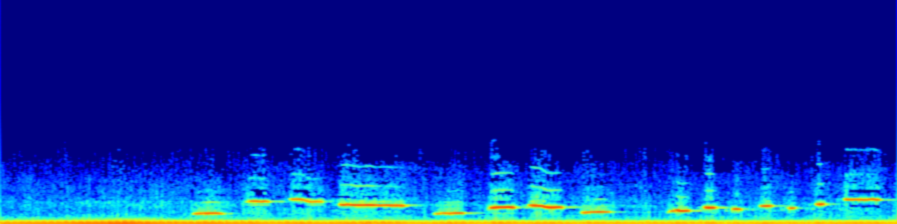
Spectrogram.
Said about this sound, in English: Oh, you whistle much better since we've come to the country. Much, much better. Well, there's a reason to whistle when you live in the country. It's competition. He just doesn't want to be outdone by that old crow who lives in the barn.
